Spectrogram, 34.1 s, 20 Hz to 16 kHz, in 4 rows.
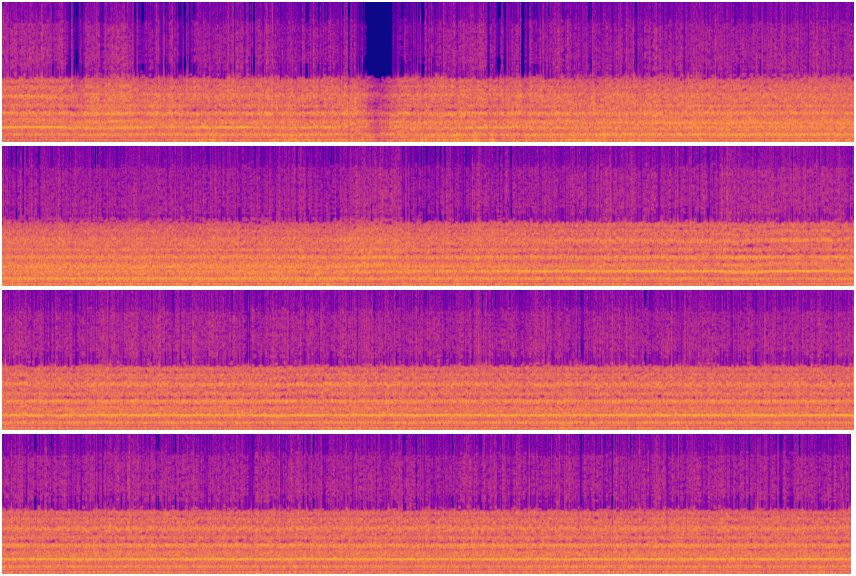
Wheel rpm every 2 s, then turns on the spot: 230, 210, 190, 210, 210, 210, 230, 230, 230, 230, 230, 230, 230, 230, 230, 230, 230.
none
